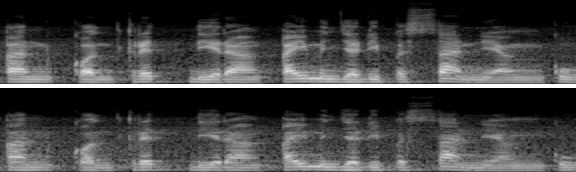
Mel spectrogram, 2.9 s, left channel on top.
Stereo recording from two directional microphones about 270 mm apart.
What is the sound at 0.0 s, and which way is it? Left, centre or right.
Speech, left.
